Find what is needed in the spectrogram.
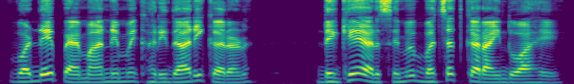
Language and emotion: Sindhi, neutral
